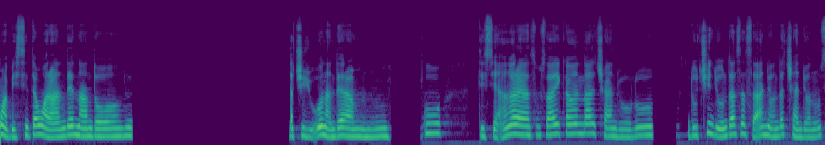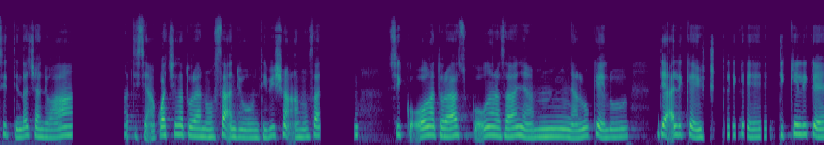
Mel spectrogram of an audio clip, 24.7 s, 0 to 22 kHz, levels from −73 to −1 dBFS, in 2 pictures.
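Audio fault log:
1.96–4.39, 5.85–6.35, 9.77–10.18, 13.44–14.29, 17.15–17.74 s: digital broadcast dropout. The receiver lost valid frames and muted until good ones returned, so the speech fades out over about 20 ms and falls silent for 0.34 to 2.35 s each time, then resumes later in the programme. The missing stretch is simply gone.
22.91–24.09 s: digital broadcast dropout. Failures scattered over 1.1 s punch several short holes, the longest 85 ms, into the speech.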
